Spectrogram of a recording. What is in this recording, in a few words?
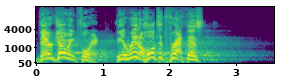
Shot On Goal, Announcer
